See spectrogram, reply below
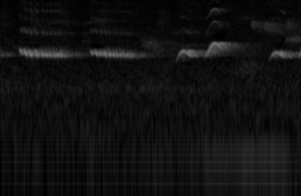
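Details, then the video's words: Song thrush in South England giving clear, rising whistled notes in short repeated bursts, each phrase sounded twice before changing. "Song Thrush singing - Grive musicienne"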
